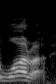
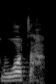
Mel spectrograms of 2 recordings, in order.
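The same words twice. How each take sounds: First: It is said in an American accent. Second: It is said in a British accent. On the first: "Americans say water" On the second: "We in the U K here is water"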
